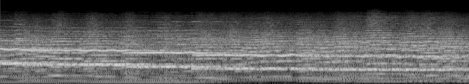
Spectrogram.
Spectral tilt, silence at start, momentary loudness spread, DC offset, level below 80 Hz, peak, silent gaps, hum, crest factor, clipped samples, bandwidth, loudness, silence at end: -1.5 dB/octave; 0 s; 3 LU; under 0.1%; -62 dBFS; -2 dBFS; none; none; 12 dB; under 0.1%; 13.5 kHz; -13 LUFS; 0 s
